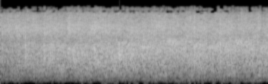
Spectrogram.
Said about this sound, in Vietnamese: Tiếng vỗ tay của các bạn là còn hơn tất cả những bông hoa hay những món quà, bởi vì nó thể hiện một tinh thần của sức trẻ, nó thể hiện cái lý tưởng của thanh niên thời đại mới là trẻ, khỏe và ủng hộ nhiệt tình.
